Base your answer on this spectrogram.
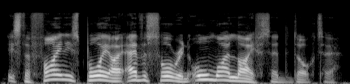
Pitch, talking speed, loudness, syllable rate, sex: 155 Hz, 240 wpm, -15 LUFS, 5.1 syllables/s, male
